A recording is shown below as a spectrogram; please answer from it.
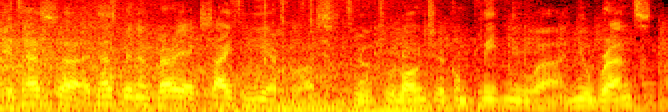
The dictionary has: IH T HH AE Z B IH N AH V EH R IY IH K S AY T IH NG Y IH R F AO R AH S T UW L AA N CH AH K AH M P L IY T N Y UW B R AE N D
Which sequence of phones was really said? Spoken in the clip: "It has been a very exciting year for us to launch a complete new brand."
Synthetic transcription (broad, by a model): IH T HH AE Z B IH N AH V EH R IY IH K S AY T IH NG Y IH R F AO R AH S T UW L AA N CH AH K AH M P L IY T N Y UW B R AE N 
